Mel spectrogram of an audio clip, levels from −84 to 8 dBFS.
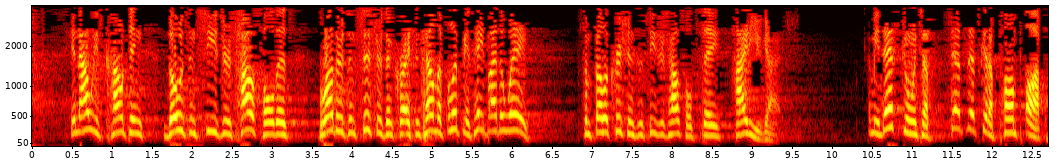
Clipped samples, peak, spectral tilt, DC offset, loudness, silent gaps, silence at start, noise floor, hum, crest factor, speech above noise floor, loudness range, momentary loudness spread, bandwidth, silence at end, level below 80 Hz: under 0.1%; 0 dBFS; -9.5 dB/octave; under 0.1%; -17 LUFS; none; 0 s; -62 dBFS; none; 18 dB; 46 dB; 4 LU; 9 LU; 4 kHz; 0 s; -60 dBFS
